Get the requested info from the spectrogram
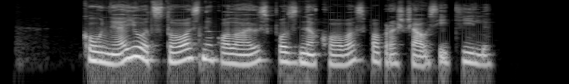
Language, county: Lithuanian, Kaunas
